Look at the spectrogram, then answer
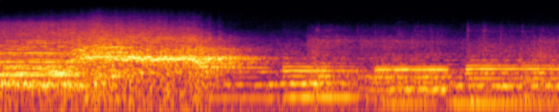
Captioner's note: creature screeching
